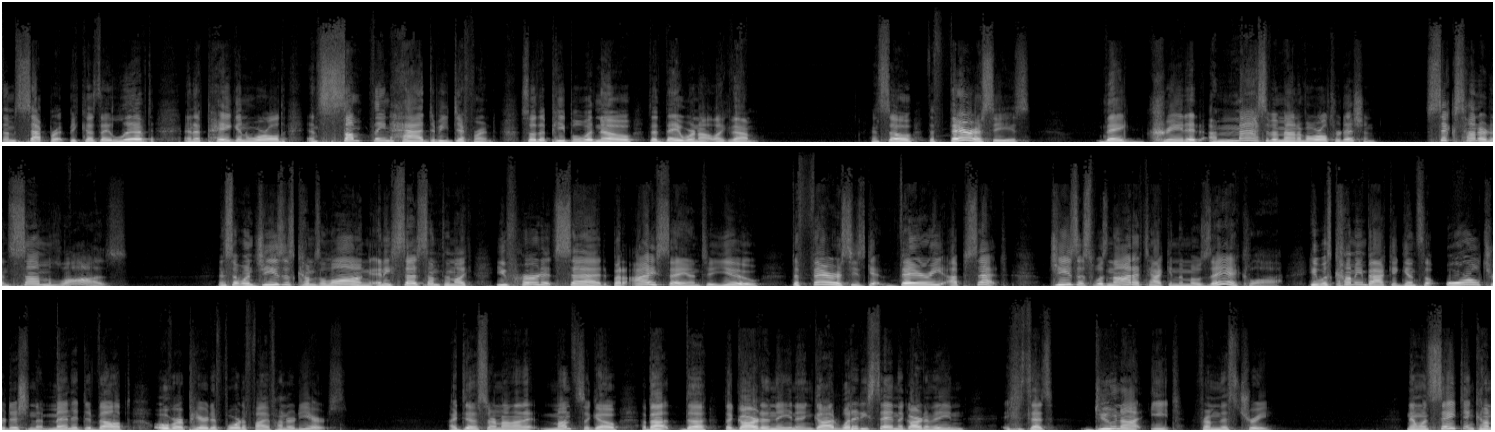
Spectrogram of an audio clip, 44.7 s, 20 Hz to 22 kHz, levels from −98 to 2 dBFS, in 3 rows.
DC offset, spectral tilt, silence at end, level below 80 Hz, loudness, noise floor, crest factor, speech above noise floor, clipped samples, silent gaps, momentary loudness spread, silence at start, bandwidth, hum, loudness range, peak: under 0.1%; -6.5 dB/octave; 0 s; -56 dBFS; -29 LUFS; -82 dBFS; 20 dB; 53 dB; under 0.1%; none; 11 LU; 0 s; 16.5 kHz; none; 5 LU; -10 dBFS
